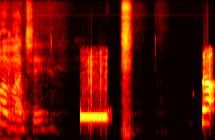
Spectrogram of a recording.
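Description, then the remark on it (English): A loud, steady electronic phone tone sounds once for under half a second, like a keypad dialing beep, between brief bursts of voice and a short clatter. “Onto the phone.”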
